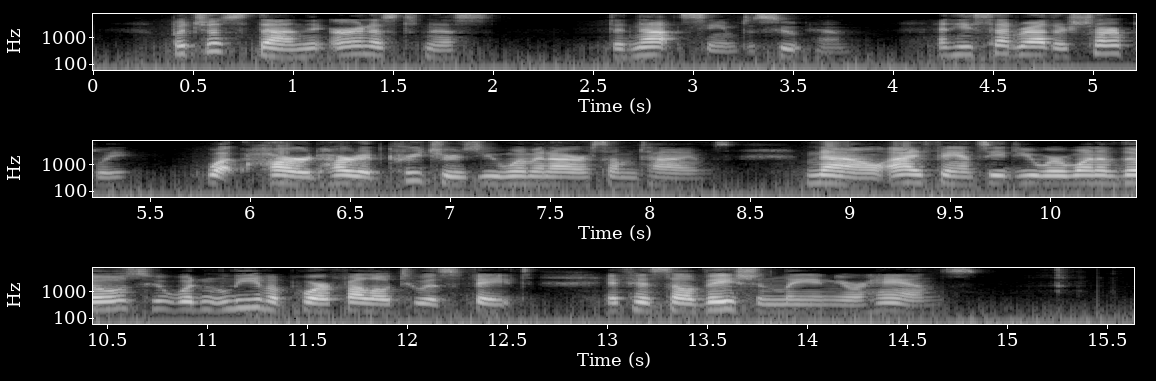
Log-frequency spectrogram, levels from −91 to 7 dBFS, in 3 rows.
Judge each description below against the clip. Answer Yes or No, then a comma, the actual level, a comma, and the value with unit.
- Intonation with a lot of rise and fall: No, average, 3.6 semitones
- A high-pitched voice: Yes, high, 195 Hz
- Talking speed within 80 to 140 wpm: No, average, 185 wpm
